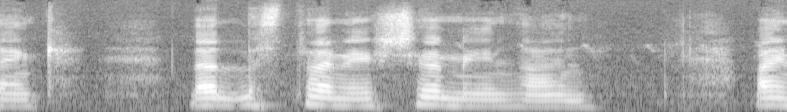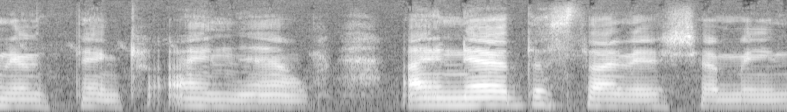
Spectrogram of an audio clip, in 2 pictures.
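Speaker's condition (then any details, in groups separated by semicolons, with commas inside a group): Amyotrophic lateral sclerosis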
